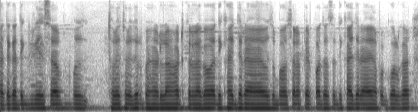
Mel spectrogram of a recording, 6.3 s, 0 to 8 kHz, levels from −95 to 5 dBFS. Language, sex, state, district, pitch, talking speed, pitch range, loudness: Hindi, male, Haryana, Rohtak, 115 Hz, 305 wpm, 110-115 Hz, -16 LUFS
